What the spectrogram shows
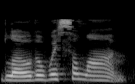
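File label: "blow the whistle on", English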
